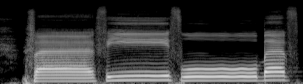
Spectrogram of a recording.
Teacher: ujung gigi seri atas kita kita sentuhkan dengan bibir bawah bagian dalam yang basahnya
